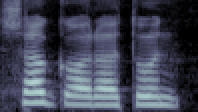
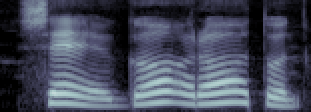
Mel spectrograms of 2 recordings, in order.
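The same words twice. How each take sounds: First: Said in the usual way. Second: "شجرة" very slowly, each letter with its vowel apart; teacher sounding out "شجرة" piece by piece; syllable by syllable. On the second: Shown as a demonstration. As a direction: break "شجرة" into separate syllables, pausing between them. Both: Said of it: "كل حرف نطقته لوحده".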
